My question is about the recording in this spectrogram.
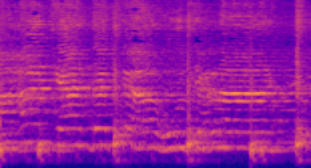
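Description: A woman singing buraanbur, Somali women's sung poetry, into a microphone in long, gliding held notes, with hand claps and drum strokes about every half second keeping the beat.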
